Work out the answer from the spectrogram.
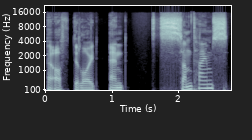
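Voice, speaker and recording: A man's voice: on the low side, lively intonation, slow pace, no room sound. A man hosting a podcast, reading a scripted intro and then chatting with a guest in an upbeat way. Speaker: podcast host. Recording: dry voice with faint music.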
